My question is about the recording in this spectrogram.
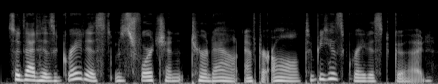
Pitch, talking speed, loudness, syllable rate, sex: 175 Hz, 190 wpm, -19 LUFS, 5.1 syllables/s, female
